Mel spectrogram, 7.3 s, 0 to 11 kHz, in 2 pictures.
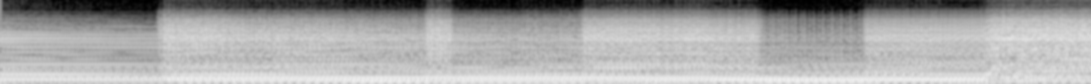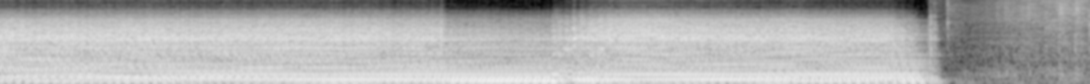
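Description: An electric guitar plays through a BOSS JB-2 Angry Driver overdrive pedal into the clean channel of an amp, giving loud, sustained distorted chords that change every second or so before cutting off sharply.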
